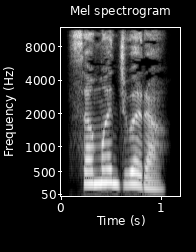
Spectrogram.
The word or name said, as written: ಸಮಜ್ವರ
